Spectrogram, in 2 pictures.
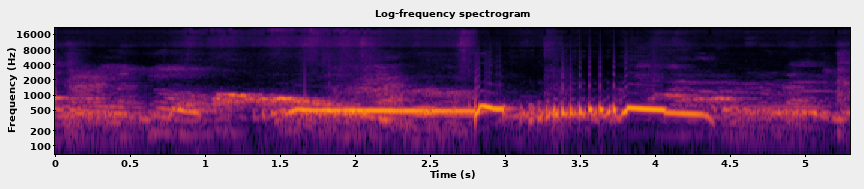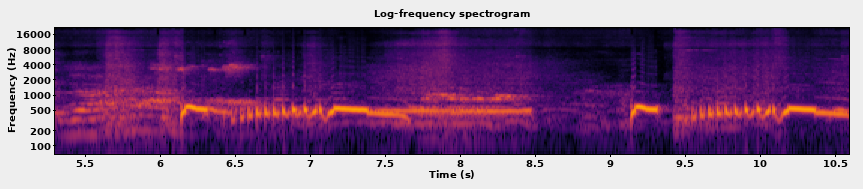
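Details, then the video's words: Collared dove song, albino bird calling persistently, meant to stimulate other doves to call. Repeated coo phrases with trembling rolled parts and flat held notes, overlapping somewhat, with brief noises in between. "Suara Burung Puter Gacor ,merangsang burung puter agar bunyi | burung puter albino gacor"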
